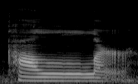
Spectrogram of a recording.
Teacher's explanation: if I say the word color, I'm doing more of a retroflex R because my tongue tip is already up for the L, color. So it just kind of flicks back.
